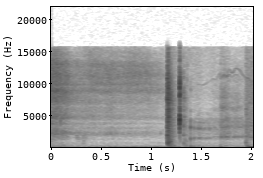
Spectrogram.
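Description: Quiet room tone with a couple of short clicks a little past a second in.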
